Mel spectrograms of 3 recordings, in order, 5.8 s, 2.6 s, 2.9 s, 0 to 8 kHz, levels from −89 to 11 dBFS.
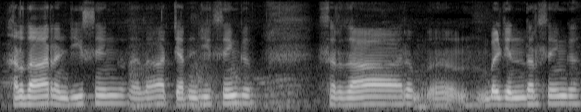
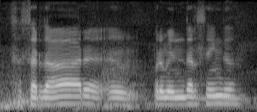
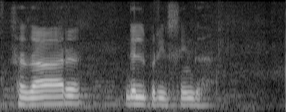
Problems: continuous background conversations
